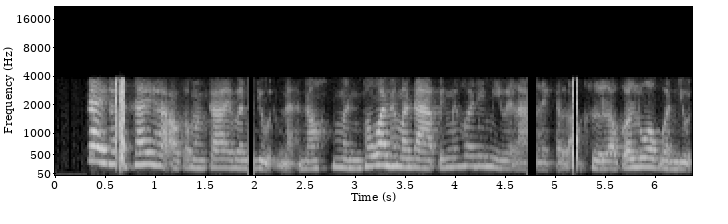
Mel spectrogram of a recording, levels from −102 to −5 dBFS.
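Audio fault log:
0.60 to 0.68 s and 5.16 to 5.20 s, uninitialised buffer: Two short, very loud bursts of harsh digital noise cut into the speech. The first lasts 80 ms, the second 40 ms. Each time, a block was sent to playback before any audio was written into it. Whatever data sat in that memory was played as if it were samples. The result is loud noise with no link to the speech, so it jumps out sharply.
1.92 to 1.98 s and 4.70 to 4.80 s, packet loss filled with silence: The speech drops out completely twice, for 60 ms and then 100 ms. The gaps have hard edges. Packets went missing, and the receiver played pure silence in their place. It did not conceal the loss. Both gaps are whole multiples of 20 ms, which fits 20 ms packets. Around the gaps, the band-limited telephone sound is intact.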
